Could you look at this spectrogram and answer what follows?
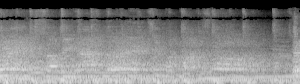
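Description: Music with singing over a steady bass.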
